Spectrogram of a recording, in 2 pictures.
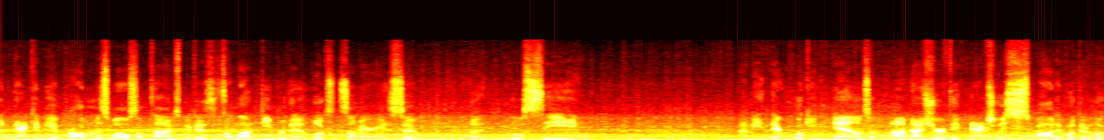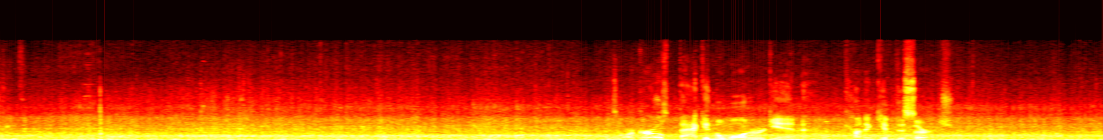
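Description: A man talks loudly nearby, outdoors.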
